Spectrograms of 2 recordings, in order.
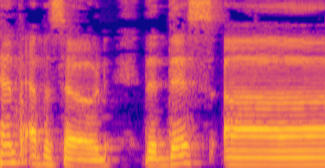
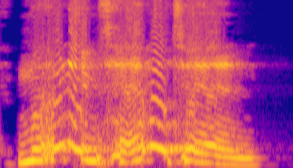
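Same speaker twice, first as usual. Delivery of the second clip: high-pitched character voice swooping around; 7 semitones higher than usual. Introducing himself as the special guest Hamilton: Hamilton voice. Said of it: "I've been practicing my Hamilton".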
